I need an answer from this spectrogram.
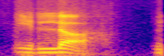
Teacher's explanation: लेकिन ल को बोलते हैं किस प्रकार का, पार्श्विक प्रकार का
